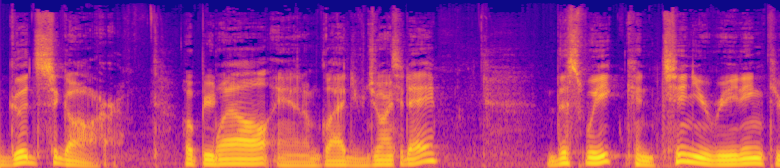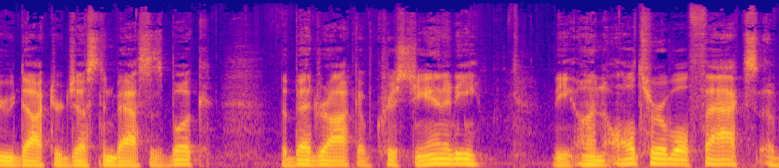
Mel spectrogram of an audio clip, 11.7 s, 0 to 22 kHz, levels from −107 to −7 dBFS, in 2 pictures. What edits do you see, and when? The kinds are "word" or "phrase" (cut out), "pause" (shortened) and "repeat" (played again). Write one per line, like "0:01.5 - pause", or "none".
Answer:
0:01.6 - word
0:02.9 - word
0:04.7 - word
